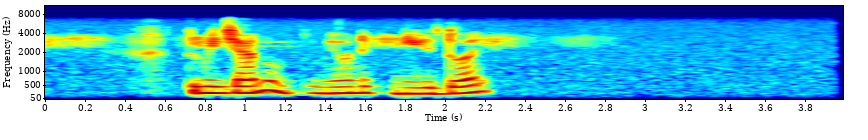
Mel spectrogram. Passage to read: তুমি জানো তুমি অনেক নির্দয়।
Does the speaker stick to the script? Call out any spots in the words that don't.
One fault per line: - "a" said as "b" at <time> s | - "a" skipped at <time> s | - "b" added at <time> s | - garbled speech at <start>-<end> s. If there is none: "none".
none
